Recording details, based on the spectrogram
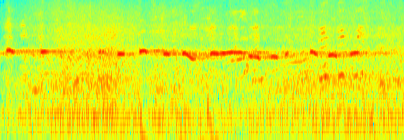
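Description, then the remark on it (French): Someone whistles a lilting tune, the clear, steady notes gliding up and down continuously for several seconds over a soft, noisy background murmur. “T'arrives le matin au bureau en France, tu sifflotes, tu te fais alpaguer.”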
